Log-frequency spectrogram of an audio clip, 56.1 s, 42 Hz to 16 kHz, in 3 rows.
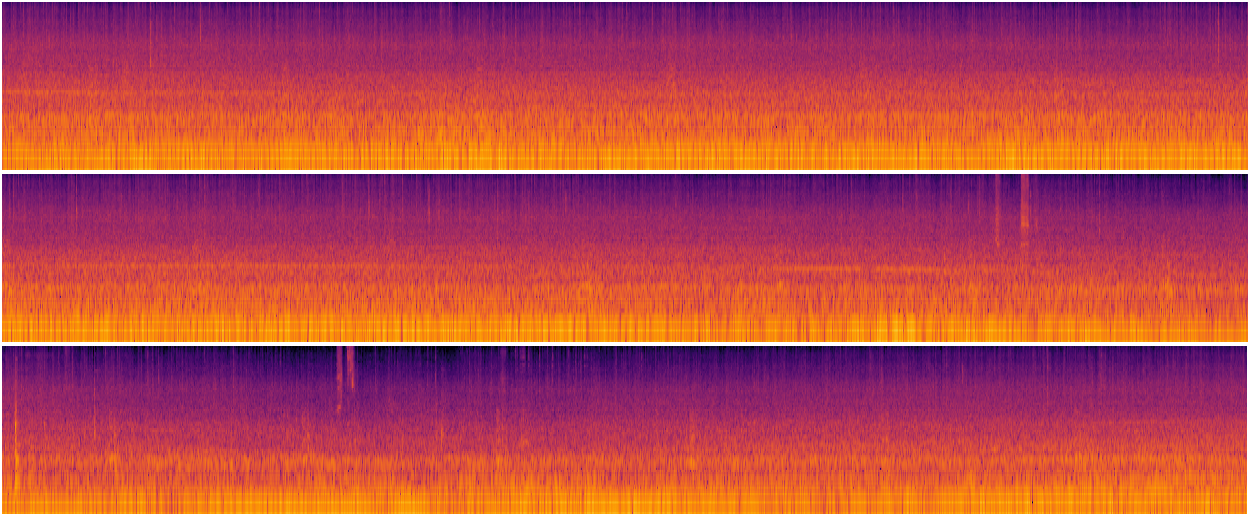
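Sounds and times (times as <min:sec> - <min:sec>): rain hissing on wet road: 0:00.0 - 0:56.0
road and engine rumble: 0:00.0 - 0:56.0.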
